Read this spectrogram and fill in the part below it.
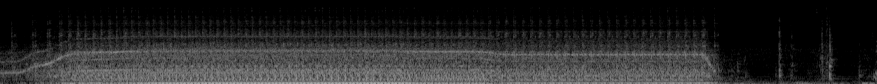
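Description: A sewing machine stitches a quilt block in a steady, close mechanical whir that runs for about seven seconds and then stops, leaving a few faint handling clicks.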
